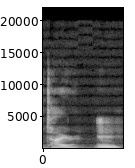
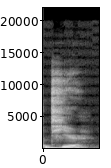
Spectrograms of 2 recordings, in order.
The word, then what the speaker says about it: Tyre: of the king of tyre right or tear depending on how you want to pronounce it but verse 13 says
